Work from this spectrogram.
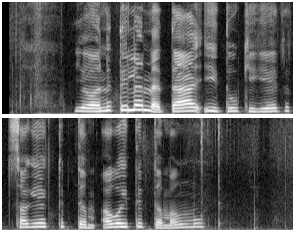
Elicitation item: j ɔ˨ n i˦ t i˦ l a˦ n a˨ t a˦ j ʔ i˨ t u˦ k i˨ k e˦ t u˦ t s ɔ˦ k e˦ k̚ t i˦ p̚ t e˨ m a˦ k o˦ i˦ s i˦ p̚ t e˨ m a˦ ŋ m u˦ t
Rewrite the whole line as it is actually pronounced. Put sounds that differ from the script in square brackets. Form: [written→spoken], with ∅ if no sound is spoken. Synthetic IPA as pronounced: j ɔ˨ n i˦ t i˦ l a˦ n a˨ t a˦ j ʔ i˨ t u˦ k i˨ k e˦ t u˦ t s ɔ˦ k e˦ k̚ t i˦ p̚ t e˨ m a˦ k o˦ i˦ [s→t] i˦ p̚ t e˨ m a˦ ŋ m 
